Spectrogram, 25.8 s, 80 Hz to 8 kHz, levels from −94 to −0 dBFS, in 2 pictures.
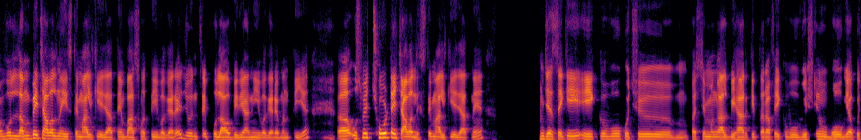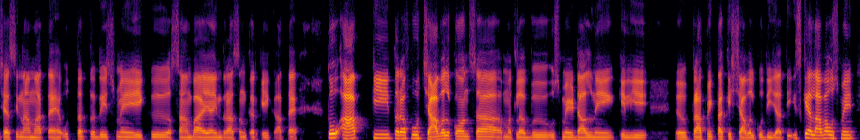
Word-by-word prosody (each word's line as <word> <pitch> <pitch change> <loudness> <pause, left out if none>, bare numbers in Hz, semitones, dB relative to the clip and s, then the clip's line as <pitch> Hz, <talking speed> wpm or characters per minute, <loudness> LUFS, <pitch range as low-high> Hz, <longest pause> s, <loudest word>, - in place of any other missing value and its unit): वो 170 +2 0
लंबे 165 +4 +4
चावल 170 -4 +3
नहीं 155 -2 +1
इस्तेमाल 140 -1 -1
किए 135 +1 -2
जाते 130 0 -2
हैं, 130 - -4
बासमती 130 +1 -3
वगैरह 125 0 -1
जो 165 - -1
इनसे 150 0 -5
पुलाव, 130 -4 +3
बिरयानी 125 0 -1
वगैरह 120 0 -2
बनती 120 +1 -7
है 190 - -4 0.4
अ, 155 0 +7
उसमें 180 +8 +2
छोटे 235 0 +8
चावल 140 -2 +5
इस्तेमाल 135 +1 -2
किए 135 -2 -2
जाते 125 -2 -2
हैं। - - -5 0.9
जैसे 155 +1 +3
कि 155 +2 -1 0.3
एक 145 +1 -4
वो 150 +1 -1
कुछ 150 -1 -6
उम, 140 -3 -2
पश्चिम 140 -1 -3
बंगाल, 135 -1 +2
बिहार 130 0 +2
की 140 - -3
तरफ 135 0 -3
एक 140 - 0
वो 130 -1 -2
विष्णुभोग 130 0 -2
या 135 - +3
कुछ 130 +2 -8
ऐसे 130 +1 -1
नाम 125 -1 -3
आता 120 +1 -2
है, 125 - -3
उत्तर 145 +2 -5
प्रदेश 130 -1 -4
में 135 - -2
एक 130 -1 0 0.4
सांबा 125 0 -1
या 125 0 +3
इंद्रासन 125 0 -4
करके 125 -1 -5
एक 120 - -12
आता - - -4
है, - - -2 0.5
तो 445 0 +9 0.2
आपकी 205 -1 +3
तरफ 185 -1 +3
वो 190 0 +3
चावल 170 +5 +6
कौन-सा 145 -3 0
मतलब 125 -1 -3 0.3
उसमें 130 0 -2
डालने 125 0 0 0.3
के 130 - 0
लिए 120 0 -1
अ, 125 +1 -6
प्राथमिकता 140 +2 +1
किस 140 -1 -5
चावल 120 0 0
को 130 - -4
दी 125 0 -3
जाती 120 +5 -2
है? - - -8
इसके 190 +5 +1
अलावा 195 -1 +4
उसमें 190 0 -1
135 Hz, 180 wpm, -23 LUFS, 125-150 Hz, 0.9 s, तो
